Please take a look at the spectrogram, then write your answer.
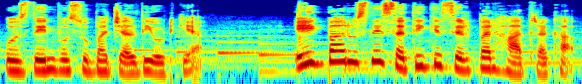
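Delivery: usual speaking voice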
